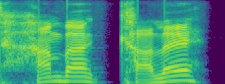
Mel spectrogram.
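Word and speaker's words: Hamba kahle: So go well is, it's Hamba Kale, I believe. And I know I pronounced it wrong, but it's Hamba, H-A-M-B-A, and then K-A-H-L-E. But the H-L-E almost sounds like a T-H.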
